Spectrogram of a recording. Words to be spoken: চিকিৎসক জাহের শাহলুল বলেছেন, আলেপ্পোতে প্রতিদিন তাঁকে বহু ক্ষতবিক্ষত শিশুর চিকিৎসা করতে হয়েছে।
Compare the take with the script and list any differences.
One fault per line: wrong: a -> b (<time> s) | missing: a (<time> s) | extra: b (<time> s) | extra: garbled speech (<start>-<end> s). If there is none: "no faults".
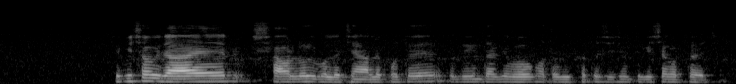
no faults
